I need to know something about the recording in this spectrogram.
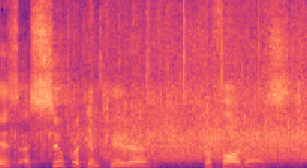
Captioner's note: applause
